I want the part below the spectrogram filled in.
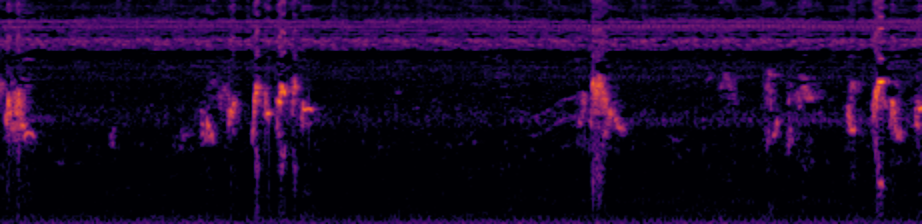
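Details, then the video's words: Competitive singing by a decoy red-whiskered bulbul at a trap: clusters of quick, slurred whistled notes, three bursts spread across the recording with silence between. "Cận cảnh chào mào mồi đấu bẫy, hót đấu"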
